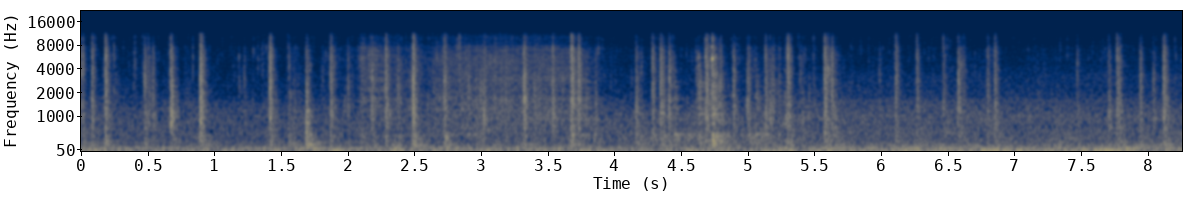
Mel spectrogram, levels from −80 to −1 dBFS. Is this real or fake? real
